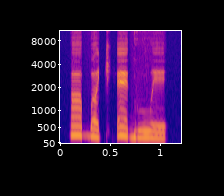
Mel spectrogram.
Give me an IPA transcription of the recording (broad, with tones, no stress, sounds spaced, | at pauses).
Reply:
ʌ˦ ɓ ʌ˨ t͡ʃʼ ɛ˦˨ ɡ u˨ w e˨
